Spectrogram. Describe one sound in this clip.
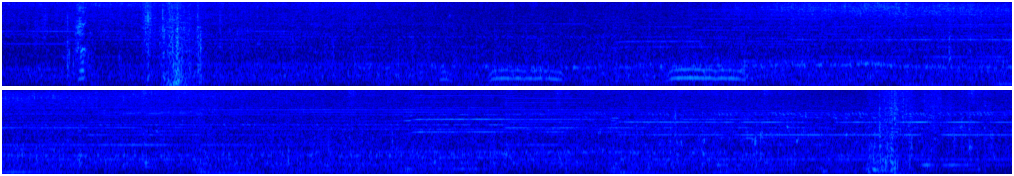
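Wind rushes past during a glide.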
